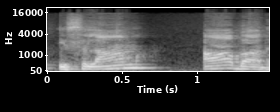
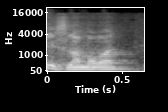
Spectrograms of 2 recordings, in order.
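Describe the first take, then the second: First: इस्लाम आबाद as two separate words, इस्लाम then आबाद; इस्लाम आबाद spelled out as two words; split into its parts. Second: Said in the usual way. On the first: Shown as a demonstration. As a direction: pull इस्लाम and आबाद apart. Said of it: "असल में वो लफ्ज इस्लाम आबाद है". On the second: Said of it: "कसरत इस्तेमाल की वजह से इस्लामाबाद".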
